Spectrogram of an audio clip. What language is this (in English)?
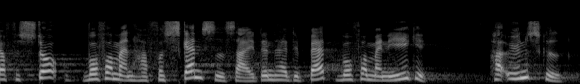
Danish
